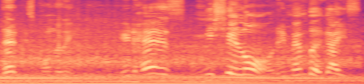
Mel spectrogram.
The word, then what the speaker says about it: Michelin: It has Michelin. Remember, guys. Remember how to say it. Michelin, not Michelin. Michelin.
